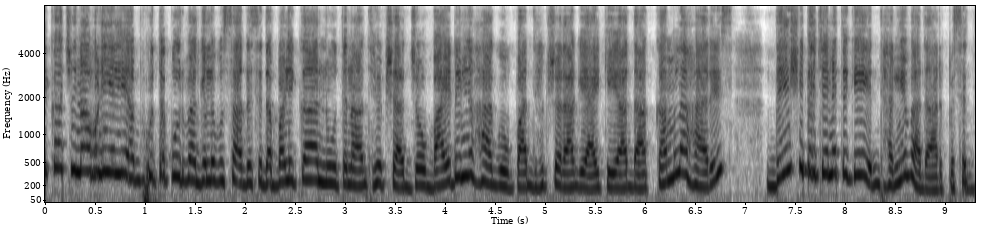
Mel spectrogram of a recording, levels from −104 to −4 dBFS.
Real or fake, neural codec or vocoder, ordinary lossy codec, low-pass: fake; codec, 16 kHz, 4.8 kbps, FACodec; none; none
